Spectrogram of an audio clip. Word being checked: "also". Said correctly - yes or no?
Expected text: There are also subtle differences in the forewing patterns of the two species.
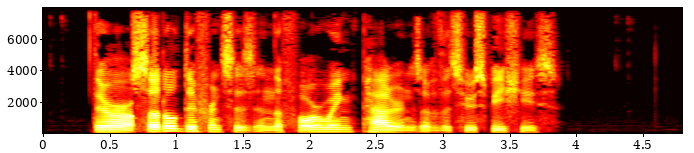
no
